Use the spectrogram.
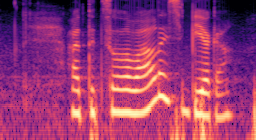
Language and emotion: Russian, positive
